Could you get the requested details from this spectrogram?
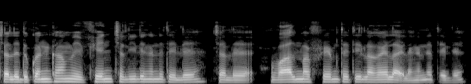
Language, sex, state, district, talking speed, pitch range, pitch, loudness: Wancho, male, Arunachal Pradesh, Longding, 255 wpm, 110-120 Hz, 120 Hz, -18 LUFS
